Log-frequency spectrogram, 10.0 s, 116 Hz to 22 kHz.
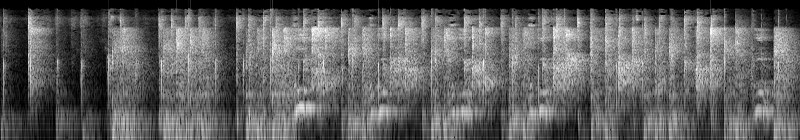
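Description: Body percussion ensemble playing a fast joropo rhythm in 3/8. Sharp hand claps are layered with slaps on the chest and low thumps. Single claps come about twice a second at first, and from about a second and a half in the pattern thickens into a dense, driving groove.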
